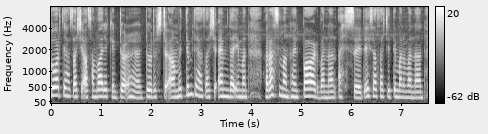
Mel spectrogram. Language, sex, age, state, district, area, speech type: Kashmiri, female, 18-30, Jammu and Kashmir, Baramulla, rural, spontaneous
